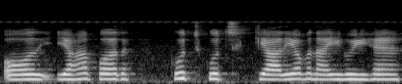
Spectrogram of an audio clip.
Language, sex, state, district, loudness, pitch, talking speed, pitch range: Hindi, female, Punjab, Fazilka, -14 LUFS, 235 Hz, 135 wpm, 230-250 Hz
